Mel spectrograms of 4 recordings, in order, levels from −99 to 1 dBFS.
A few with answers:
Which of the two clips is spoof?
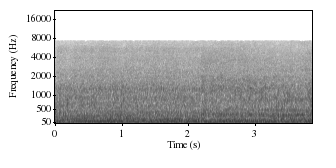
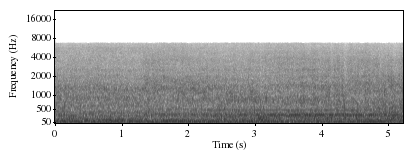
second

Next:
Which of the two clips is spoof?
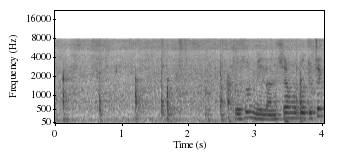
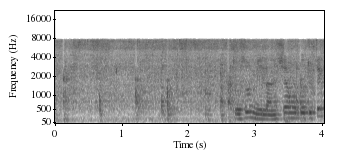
first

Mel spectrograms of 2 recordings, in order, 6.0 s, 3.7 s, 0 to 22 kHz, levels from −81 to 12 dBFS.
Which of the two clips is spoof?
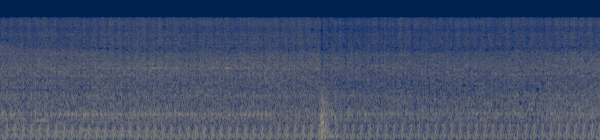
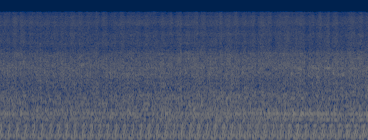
second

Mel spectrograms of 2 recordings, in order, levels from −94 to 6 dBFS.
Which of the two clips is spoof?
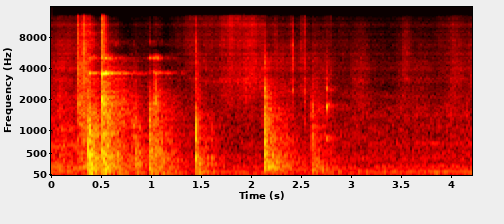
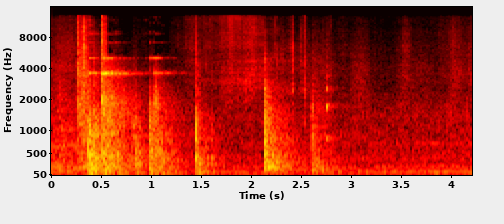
first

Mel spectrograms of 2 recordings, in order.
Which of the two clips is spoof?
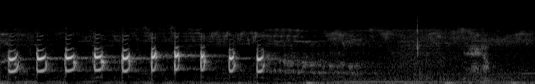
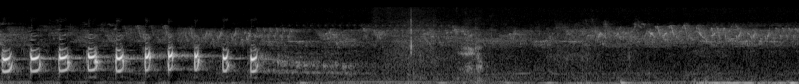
first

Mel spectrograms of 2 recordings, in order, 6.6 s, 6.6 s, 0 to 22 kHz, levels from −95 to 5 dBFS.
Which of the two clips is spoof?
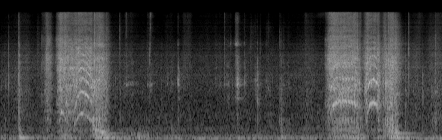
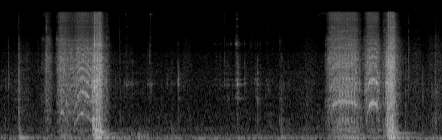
first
